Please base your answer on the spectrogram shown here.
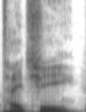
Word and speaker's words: Taichi: Suzuki Gun was because he had I love Taichi. Yeah, that's how you say his name. Yeah, I thought it was the martial art Tai Chi, but it's Taichi.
